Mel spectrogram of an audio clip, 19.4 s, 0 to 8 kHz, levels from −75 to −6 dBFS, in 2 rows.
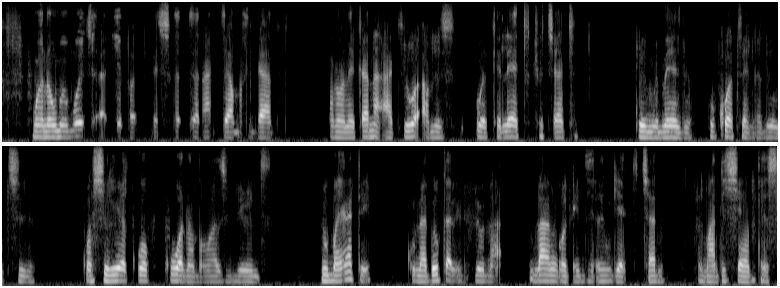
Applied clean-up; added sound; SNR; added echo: neural diffusion model UNIVERSE++.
